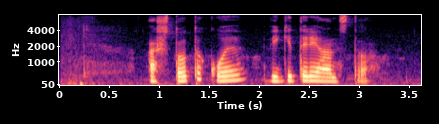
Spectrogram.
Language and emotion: Russian, neutral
